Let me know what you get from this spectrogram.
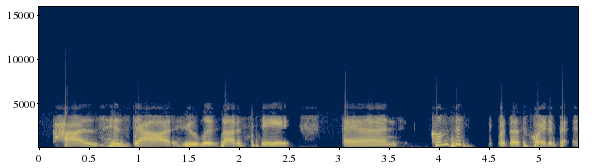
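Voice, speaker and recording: In an American accent, a woman with a normal speaking voice talks at a fairly slow pace and a medium pitch. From New Jersey. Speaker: caller. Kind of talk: voicemail. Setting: phone call.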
